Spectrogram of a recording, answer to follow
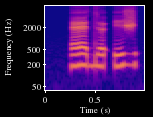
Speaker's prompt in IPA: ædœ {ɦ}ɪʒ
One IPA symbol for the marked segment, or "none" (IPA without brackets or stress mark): ʔ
